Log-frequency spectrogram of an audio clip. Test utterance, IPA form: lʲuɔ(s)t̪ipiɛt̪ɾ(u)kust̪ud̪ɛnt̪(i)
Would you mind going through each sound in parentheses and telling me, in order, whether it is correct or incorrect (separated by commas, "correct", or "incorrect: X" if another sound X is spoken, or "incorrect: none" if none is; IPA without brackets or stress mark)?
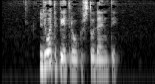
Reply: incorrect: none, incorrect: uː, correct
